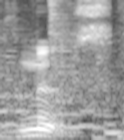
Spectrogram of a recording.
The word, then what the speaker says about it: mousse: future moss growth now moss in French is actually pronounced moose so don't get confused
